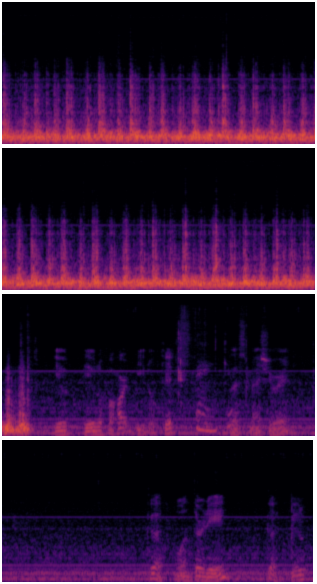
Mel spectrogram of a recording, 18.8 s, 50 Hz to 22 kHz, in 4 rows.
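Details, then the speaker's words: Fast, regular whooshing Doppler fetal heartbeat at about 135 a minute at a 32-week prenatal appointment of a teen mother; baby head down, good fluid, moving a lot; normal fetal heartbeat. "So y'all, I'm finally done. I let y'all hear my baby heartbeat, y'all. Y'all finally get to hear it."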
